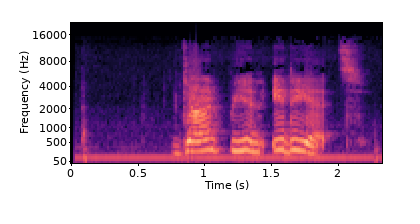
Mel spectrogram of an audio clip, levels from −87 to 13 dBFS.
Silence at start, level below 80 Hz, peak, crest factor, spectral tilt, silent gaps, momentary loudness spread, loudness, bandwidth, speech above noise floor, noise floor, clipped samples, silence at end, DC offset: 0.05 s; -52 dBFS; 0 dBFS; 14 dB; -4.5 dB/octave; none; 19 LU; -12 LUFS; 13.5 kHz; 22 dB; -34 dBFS; under 0.1%; 0.05 s; under 0.1%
